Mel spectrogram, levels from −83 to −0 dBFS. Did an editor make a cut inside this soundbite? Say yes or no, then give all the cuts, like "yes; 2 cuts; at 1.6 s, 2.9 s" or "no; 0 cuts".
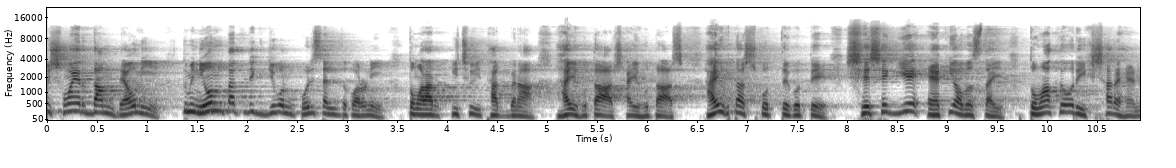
no; 0 cuts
